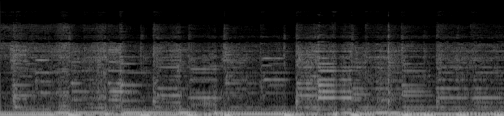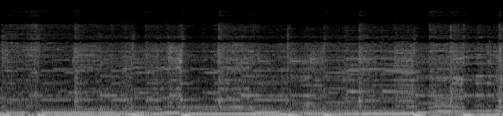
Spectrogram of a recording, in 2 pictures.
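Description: Live band playing: electric guitar over a heavy bass line and drums.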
